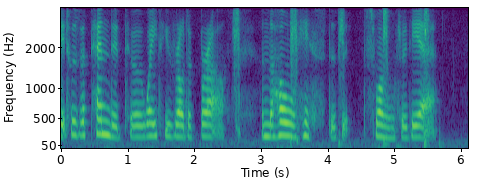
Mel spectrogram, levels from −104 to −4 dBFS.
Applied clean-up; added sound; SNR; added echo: none; Packing tape, duct tape; 18 dB; none.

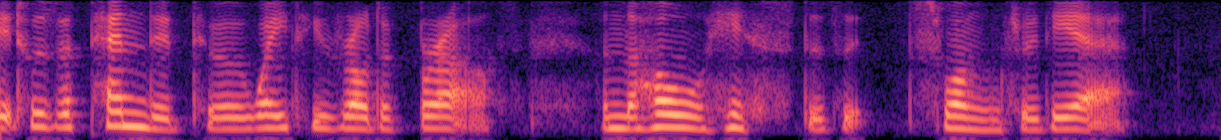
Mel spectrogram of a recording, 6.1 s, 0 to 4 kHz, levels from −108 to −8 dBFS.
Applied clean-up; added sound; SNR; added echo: none; none; none; none.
